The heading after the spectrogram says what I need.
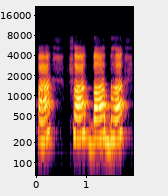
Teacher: ये सारे के सारे जितने भी पा वर्ग में होंगे वो सारे के सारे व्यंजन औष्ठ्य होंगे, यानी होठों का इस्तेमाल आप इनको उच्चारित करते हुए करते हैं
